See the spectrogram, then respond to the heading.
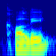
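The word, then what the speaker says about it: Collie: Like like I don't know her name because it's a long ass African name that I can't pronounce, but I just know my last name is Kohi.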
